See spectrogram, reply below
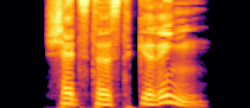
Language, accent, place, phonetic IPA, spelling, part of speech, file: German, Germany, Berlin, [ˌʃɛt͡stəst ɡəˈʁɪŋ], schätztest gering, verb, De-schätztest gering.ogg
- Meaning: inflection of geringschätzen: 1. second-person singular preterite 2. second-person singular subjunctive II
